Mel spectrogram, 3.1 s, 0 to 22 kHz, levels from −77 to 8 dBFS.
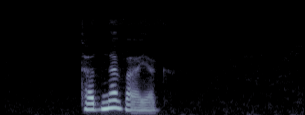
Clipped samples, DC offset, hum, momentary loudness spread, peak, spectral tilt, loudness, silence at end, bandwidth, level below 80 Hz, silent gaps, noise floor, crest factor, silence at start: under 0.1%; under 0.1%; none; 13 LU; -8 dBFS; -8 dB/octave; -24 LUFS; 1.5 s; 11.5 kHz; -62 dBFS; none; -66 dBFS; 20 dB; 0.8 s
